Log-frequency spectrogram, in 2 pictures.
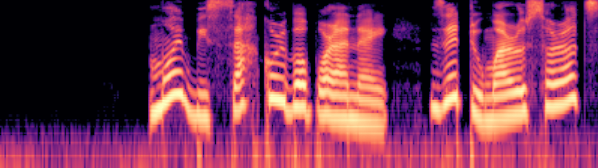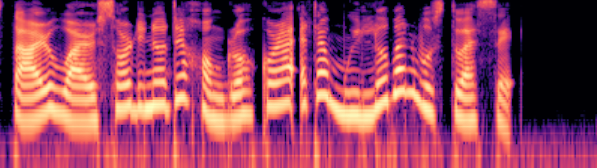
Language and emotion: Assamese, surprised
